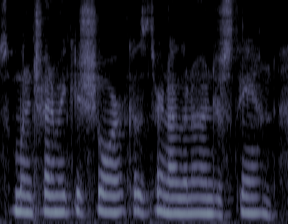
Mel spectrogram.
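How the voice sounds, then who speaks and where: A woman talks loudly with an American accent at a fairly high pitch. Her intonation stays monotone and flat. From Connecticut. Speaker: vlogger. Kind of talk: personal vlog, testimony.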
